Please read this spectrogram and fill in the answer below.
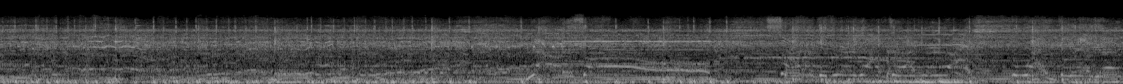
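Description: Thrash metal band's 1996 demo tape recording: electric guitars and bass playing a heavy metal passage.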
